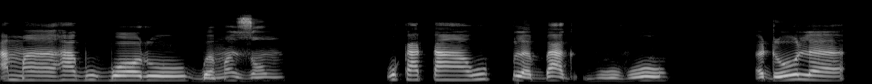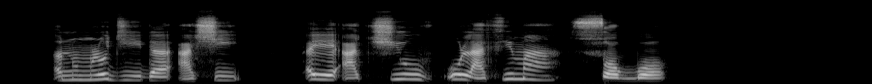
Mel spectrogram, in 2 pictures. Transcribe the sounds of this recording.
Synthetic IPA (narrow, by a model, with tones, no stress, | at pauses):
a˨mə̃˨ɦa˦ɡ͡bu˦ɡ͡bɔ˦ɖo˦ɡ͡bə˨mə̃˦zɔ̃˨˦m˦ | wo˦ka˦t̪ã˦wo˦k͡plə˨ba˦ɡvo˨vo˨wo˦ | ə˨ɖə˨wo˦lə˦ | ə˨nũ˦mlo˦d͡ʑi˦ɖə˦ʔa̰˨ʃi˦ | ə˦je˦ʔa˨t͡ʃi˦wo˦wo˦la˨fi˦mã˦sɔ˨ɡ͡bɔ˦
